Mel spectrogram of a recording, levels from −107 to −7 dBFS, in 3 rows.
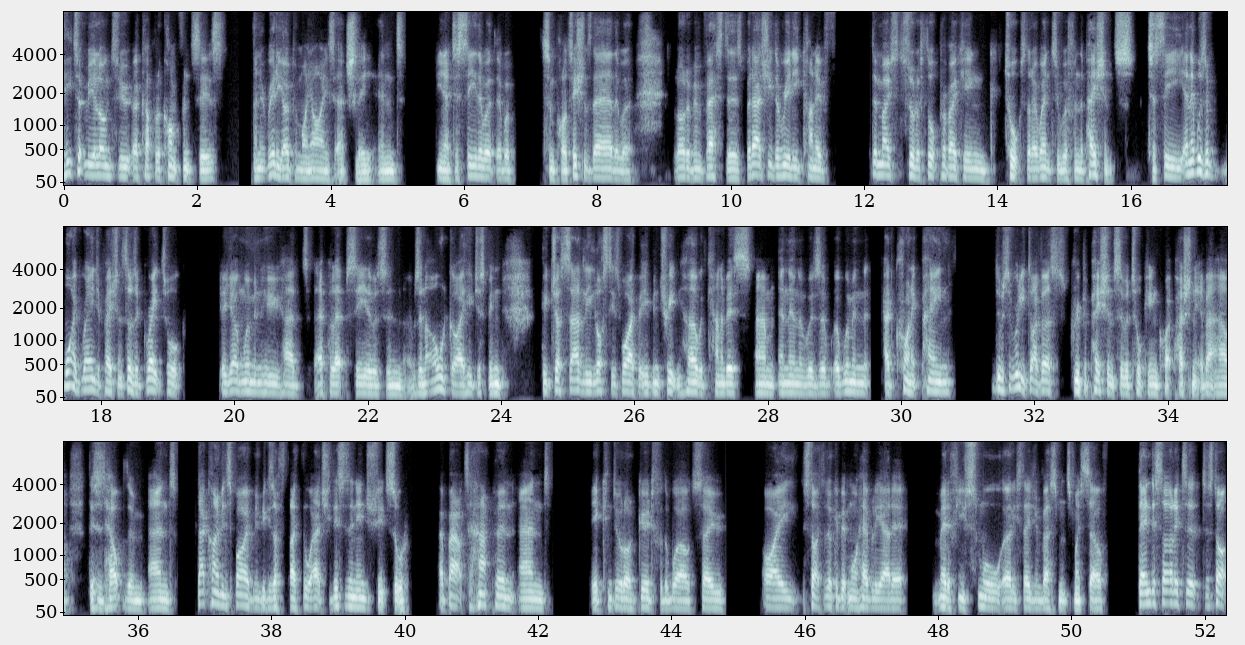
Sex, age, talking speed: male, 30-49, 215 wpm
